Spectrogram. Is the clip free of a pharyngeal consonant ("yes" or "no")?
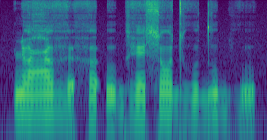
no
